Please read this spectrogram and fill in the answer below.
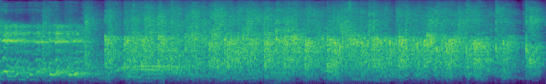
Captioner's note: laughter; applause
